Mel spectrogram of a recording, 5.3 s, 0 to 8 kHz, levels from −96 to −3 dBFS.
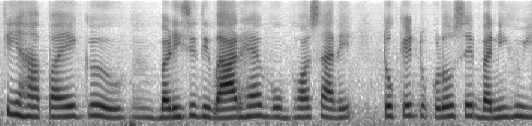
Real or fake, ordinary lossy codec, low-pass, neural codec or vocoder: fake; none; none; codec, 16 kHz, about 1 kbps, DyCAST, with the encoder's durations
